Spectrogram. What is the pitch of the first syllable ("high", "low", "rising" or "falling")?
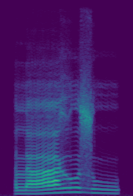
rising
